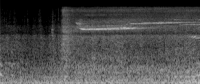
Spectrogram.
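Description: Drop-tower amusement ride setting off: about half a second in, a sudden rush of hiss rises over a steady low rumble, with a high-pitched metallic squeal on top for about a second.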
